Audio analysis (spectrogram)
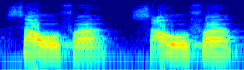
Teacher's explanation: এখানে এক আলিফ টেনে পড়তে হবে জবরের বাম পাশে খালি আলিফ আসার কারণে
